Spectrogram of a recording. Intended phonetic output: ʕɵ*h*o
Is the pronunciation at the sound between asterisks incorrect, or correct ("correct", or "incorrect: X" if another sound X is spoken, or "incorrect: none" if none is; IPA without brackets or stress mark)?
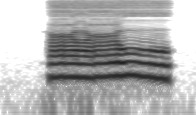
incorrect: ʕ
